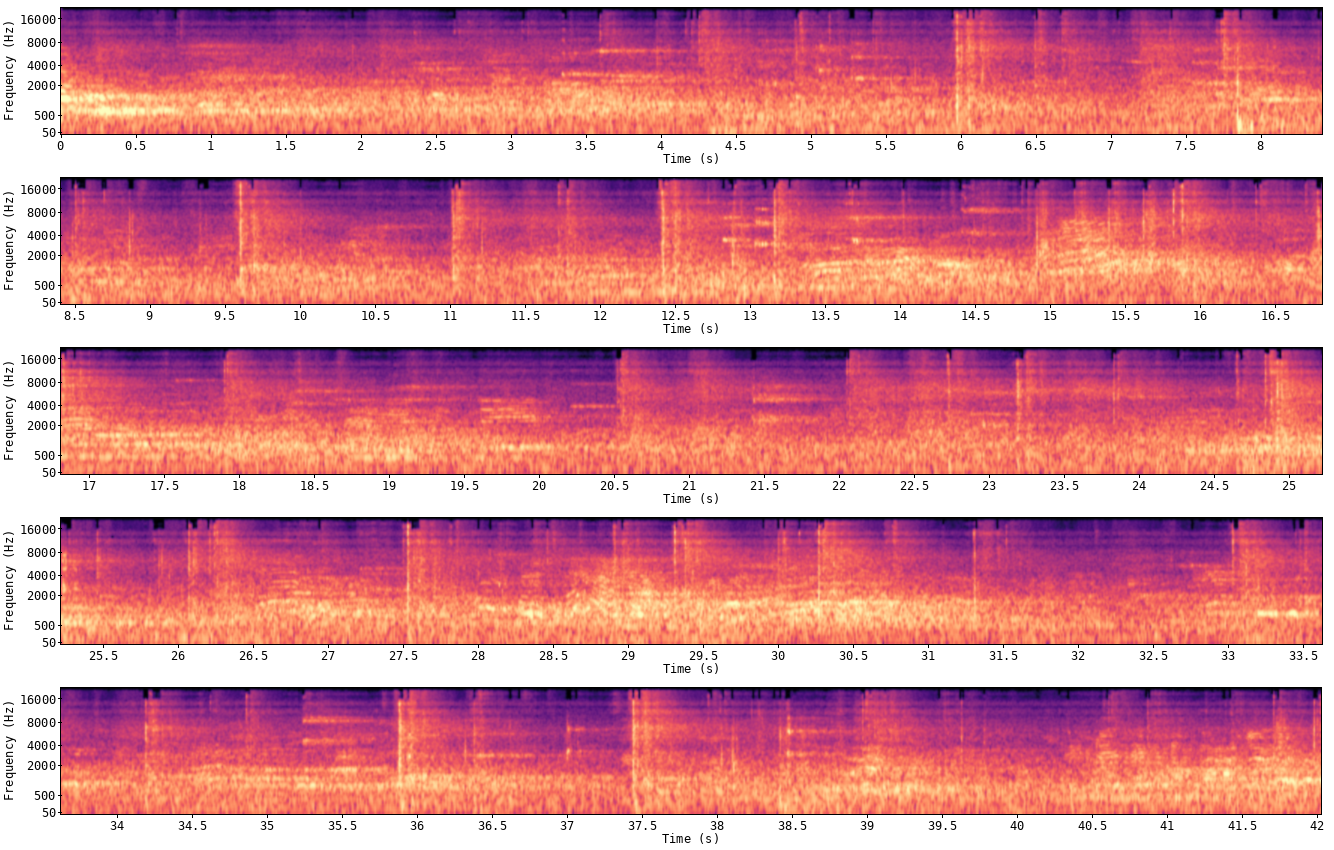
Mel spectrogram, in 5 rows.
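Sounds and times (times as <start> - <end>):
shoes squeaking on court floor: 3.3 - 8.2, 12.6 - 15.0
rackets hitting shuttlecock: 4.2 - 10.1.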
